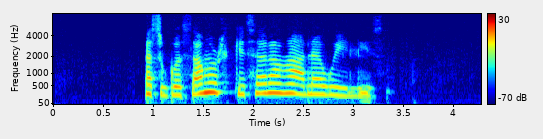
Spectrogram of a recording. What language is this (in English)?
Kabyle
